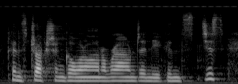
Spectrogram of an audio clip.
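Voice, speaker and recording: A middle-aged woman with a Boston accent, hosting a local talk show interview, chatty and quick-talking with many restarts. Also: on the low side, steady tone.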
